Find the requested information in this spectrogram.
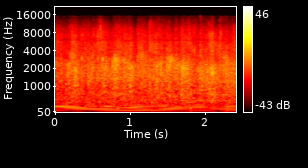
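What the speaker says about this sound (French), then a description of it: "On acclame le Seigneur pour lui." A church congregation claps for the Lord in steady, even applause, with a low hum running underneath. It carries on unbroken at moderate loudness, with no voices standing out.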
